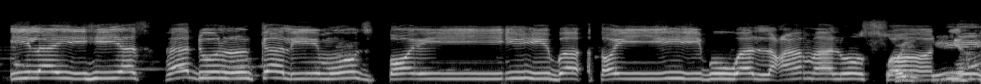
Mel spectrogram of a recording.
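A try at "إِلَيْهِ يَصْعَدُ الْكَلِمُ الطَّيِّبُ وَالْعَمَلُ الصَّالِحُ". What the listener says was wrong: Iya, jangan dibaca thayyibu, itu kan pendek kan, nggak ada huruf madnya. Ilaihi yas'adul kalimut thayyibu wal amalus shalih.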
